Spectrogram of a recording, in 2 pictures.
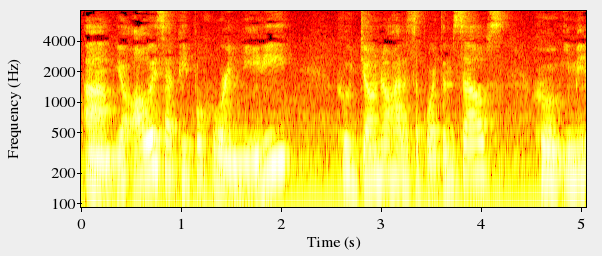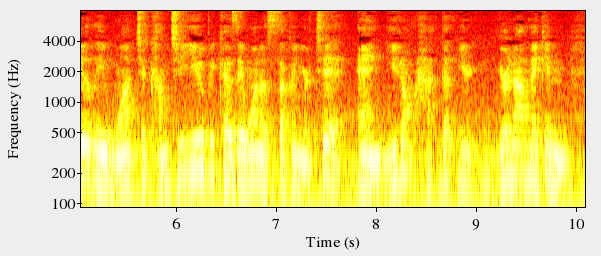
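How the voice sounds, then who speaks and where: A man with a fairly high, darkish voice talks at a quick clip, and the rough recording carries a little hiss or hum. Speaking as a spiritual teacher on a live stream, he rambles casually and candidly to his online followers, swearing freely and acting out quoted remarks with lots of expression.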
